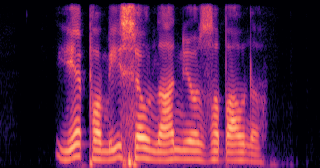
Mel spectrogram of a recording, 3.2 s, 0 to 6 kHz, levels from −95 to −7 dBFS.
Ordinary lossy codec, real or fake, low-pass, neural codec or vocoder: none; fake; 5.4 kHz; codec, 44.1 kHz, 7.8 kbps, DAC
